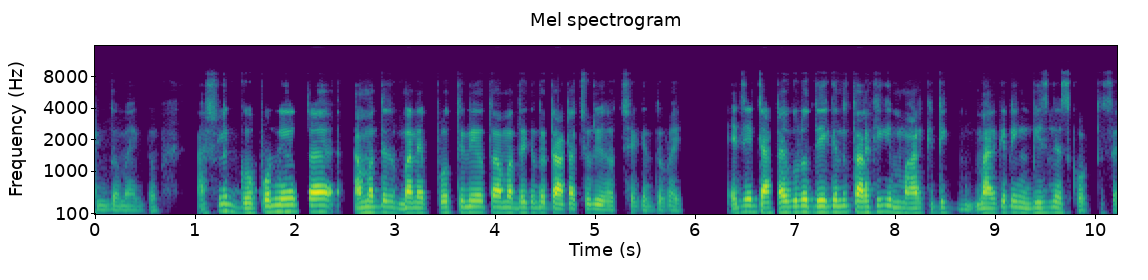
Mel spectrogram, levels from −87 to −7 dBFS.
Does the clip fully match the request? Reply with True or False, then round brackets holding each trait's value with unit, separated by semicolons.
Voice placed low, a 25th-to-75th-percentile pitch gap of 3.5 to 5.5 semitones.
False (115 Hz; 2.6 semitones)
